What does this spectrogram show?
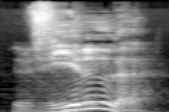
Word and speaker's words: ville: va se prononcer hier sauf dans trois mots qu'on voit quand même souvent en français ville on prend ce l de cette fois-ci ville c'est une exception une autre mille comme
